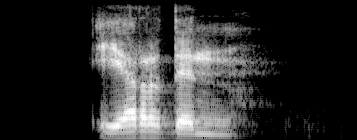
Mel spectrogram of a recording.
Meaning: 1. plural of Erde 2. dative singular of Erde
- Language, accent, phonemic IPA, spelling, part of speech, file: German, Austria, /ˈeːɐ̯dn/, Erden, noun, De-at-Erden.ogg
